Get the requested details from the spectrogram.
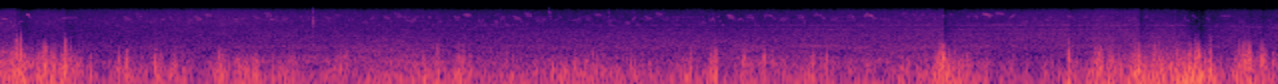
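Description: A jet airliner's engines rumble in the distance as it comes in to land.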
